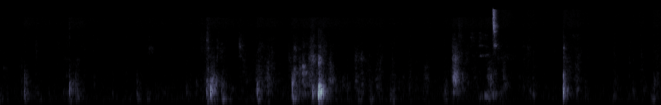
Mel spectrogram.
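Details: Five-week-old Cavalier King Charles Spaniel puppies in their indoor pen; short whimpers and squeaky yips in loose bursts, a louder cluster midway, then scattered single cries with silence between.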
